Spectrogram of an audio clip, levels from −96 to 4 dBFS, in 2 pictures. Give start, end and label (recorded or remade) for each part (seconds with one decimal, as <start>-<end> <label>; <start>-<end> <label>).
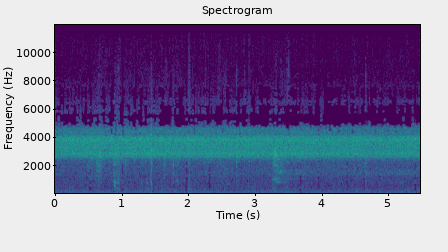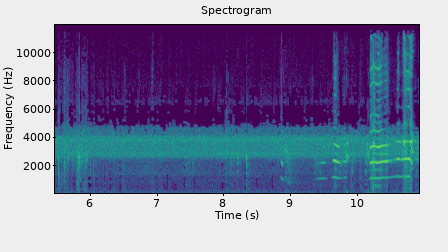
0.0-10.9 recorded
